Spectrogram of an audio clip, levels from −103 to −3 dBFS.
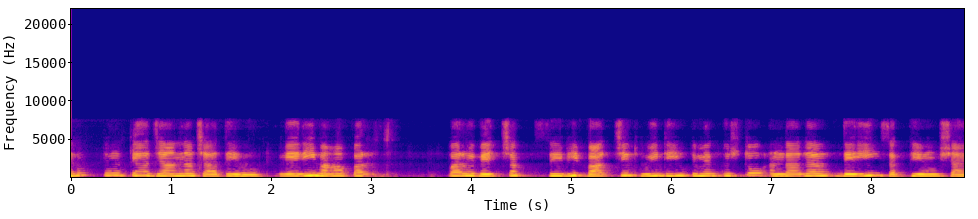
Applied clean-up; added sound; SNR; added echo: neural mask model DeepFilterNet 3.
